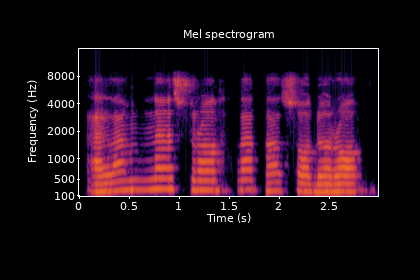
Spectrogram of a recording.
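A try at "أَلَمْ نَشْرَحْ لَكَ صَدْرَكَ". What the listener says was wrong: Ya, di huruf shin jangan lupa. Nash gitu.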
